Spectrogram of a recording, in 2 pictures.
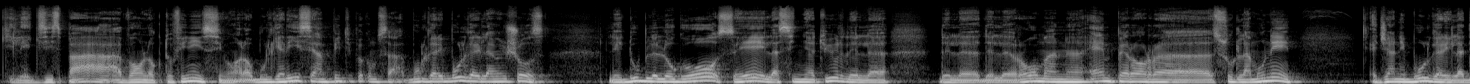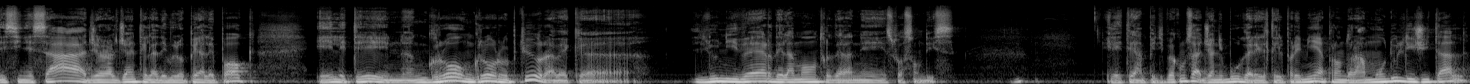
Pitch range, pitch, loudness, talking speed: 105-130 Hz, 115 Hz, -21 LUFS, 165 wpm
